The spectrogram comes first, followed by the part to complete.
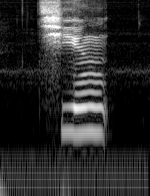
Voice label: "qing", Chinese; CTCFL; University of Oxford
